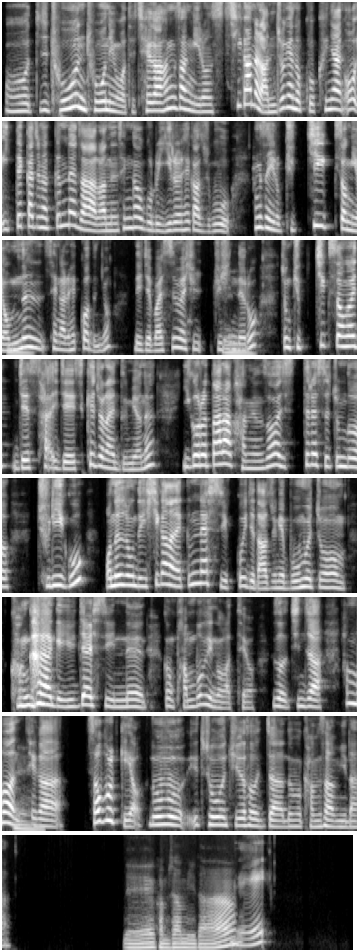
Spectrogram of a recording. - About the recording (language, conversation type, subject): Korean, advice, 왜 제 스트레스 반응과 대처 습관은 반복될까요?
- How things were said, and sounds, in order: other background noise; laughing while speaking: "건강하게"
